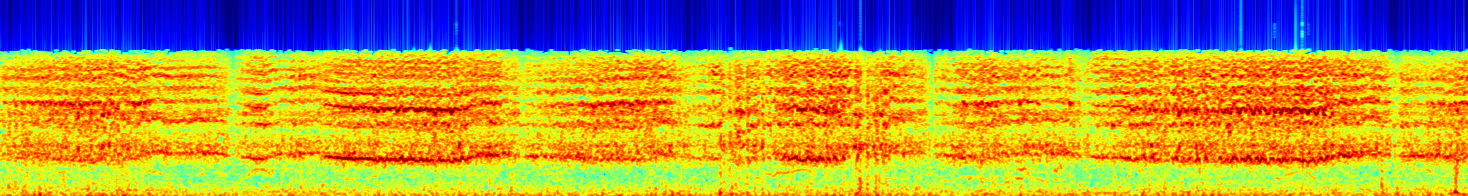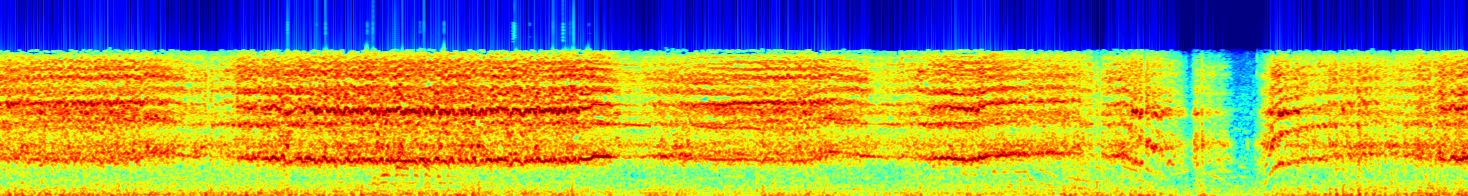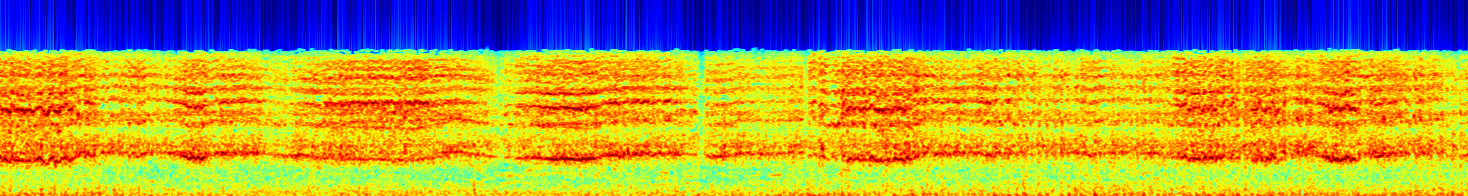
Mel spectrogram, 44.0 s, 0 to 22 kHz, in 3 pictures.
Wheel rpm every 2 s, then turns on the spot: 220, 220, 220, 210, 220, 220, 210, 210, 220, 210, 210, 210, 220, 80, 210, 220, 220, 220, 230, 220, 230, 230.
none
